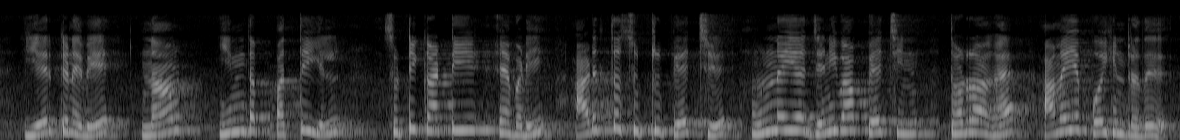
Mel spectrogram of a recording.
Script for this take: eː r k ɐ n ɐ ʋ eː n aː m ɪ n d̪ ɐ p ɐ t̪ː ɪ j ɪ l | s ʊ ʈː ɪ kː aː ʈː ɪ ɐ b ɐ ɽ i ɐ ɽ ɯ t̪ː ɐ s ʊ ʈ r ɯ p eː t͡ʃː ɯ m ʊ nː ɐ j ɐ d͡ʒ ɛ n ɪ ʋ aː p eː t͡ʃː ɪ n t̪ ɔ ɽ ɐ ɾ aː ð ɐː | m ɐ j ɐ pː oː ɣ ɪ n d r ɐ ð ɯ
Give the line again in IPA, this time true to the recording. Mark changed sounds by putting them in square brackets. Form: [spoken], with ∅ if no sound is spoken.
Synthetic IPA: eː r k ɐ n ɐ ʋ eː n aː m ɪ n d̪ ɐ p ɐ t̪ː ɪ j ɪ l | s ʊ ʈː ɪ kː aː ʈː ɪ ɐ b ɐ ɽ i ɐ ɽ ɯ t̪ː ɐ s ʊ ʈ r ɯ p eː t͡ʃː ɯ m ʊ nː ɐ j ɐ d͡ʒ ɛ n ɪ ʋ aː p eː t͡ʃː ɪ n t̪ ɔ ɽ ɐ ɾ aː [ɣ] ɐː | m ɐ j ɐ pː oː ɣ ɪ n d r ɐ ð ɯ

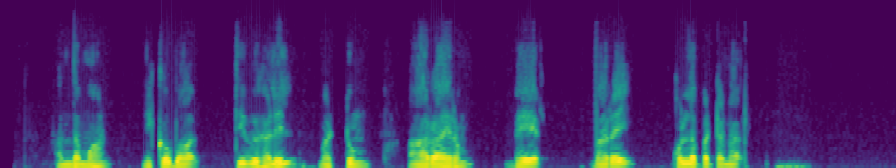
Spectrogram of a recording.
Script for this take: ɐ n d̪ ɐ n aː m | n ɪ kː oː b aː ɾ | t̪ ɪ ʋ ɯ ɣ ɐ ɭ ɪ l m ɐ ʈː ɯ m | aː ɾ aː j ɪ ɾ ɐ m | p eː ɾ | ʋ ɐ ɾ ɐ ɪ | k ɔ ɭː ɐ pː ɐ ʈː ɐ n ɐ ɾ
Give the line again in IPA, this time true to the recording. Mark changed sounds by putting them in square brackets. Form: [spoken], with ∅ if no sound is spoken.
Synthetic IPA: ɐ n d̪ ɐ [m] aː [n] | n ɪ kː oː b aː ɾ | t̪ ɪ ʋ ɯ ɣ ɐ ɭ ɪ l m ɐ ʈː ɯ m | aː ɾ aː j ɪ ɾ ɐ m | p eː ɾ | ʋ ɐ ɾ ɐ ɪ | k ɔ ɭː ɐ pː ɐ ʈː ɐ n ɐ ɾ

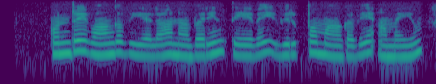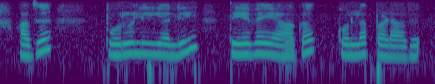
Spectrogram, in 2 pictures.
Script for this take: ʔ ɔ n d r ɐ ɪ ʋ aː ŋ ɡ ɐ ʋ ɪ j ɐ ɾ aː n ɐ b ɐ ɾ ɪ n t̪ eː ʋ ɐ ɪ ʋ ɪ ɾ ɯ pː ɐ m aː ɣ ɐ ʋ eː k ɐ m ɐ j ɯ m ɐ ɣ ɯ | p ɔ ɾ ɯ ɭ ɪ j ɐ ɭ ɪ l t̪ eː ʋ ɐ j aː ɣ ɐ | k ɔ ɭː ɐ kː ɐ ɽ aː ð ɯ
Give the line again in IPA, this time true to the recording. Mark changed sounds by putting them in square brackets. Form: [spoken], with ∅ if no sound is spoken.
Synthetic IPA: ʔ ɔ n d r ɐ ɪ ʋ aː ŋ ɡ ɐ ʋ ɪ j ɐ [l] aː n ɐ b ɐ ɾ ɪ n t̪ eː ʋ ɐ ɪ ʋ ɪ ɾ ɯ pː ɐ m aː ɣ ɐ ʋ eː [ʔ] ɐ m ɐ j ɯ m ɐ [ð] ɯ | p ɔ ɾ ɯ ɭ ɪ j ɐ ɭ ɪ l t̪ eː ʋ ɐ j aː ɣ ɐ | k ɔ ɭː ɐ [pː] ɐ ɽ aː ð ɯ

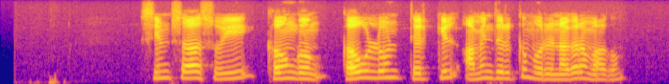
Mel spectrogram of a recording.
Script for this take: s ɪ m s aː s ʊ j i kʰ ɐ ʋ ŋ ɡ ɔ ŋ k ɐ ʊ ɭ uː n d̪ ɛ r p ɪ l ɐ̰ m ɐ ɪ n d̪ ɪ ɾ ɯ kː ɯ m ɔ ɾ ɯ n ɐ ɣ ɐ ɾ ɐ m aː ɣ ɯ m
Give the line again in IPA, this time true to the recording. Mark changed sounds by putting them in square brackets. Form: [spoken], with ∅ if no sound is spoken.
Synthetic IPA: s ɪ m s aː s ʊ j i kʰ ɐ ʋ ŋ ɡ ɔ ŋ k ɐ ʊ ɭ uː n [t̪] ɛ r [k] ɪ l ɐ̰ m ɐ ɪ n d̪ ɪ ɾ ɯ kː ɯ m ɔ ɾ ɯ n ɐ ɣ ɐ ɾ ɐ m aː ɣ ɯ m

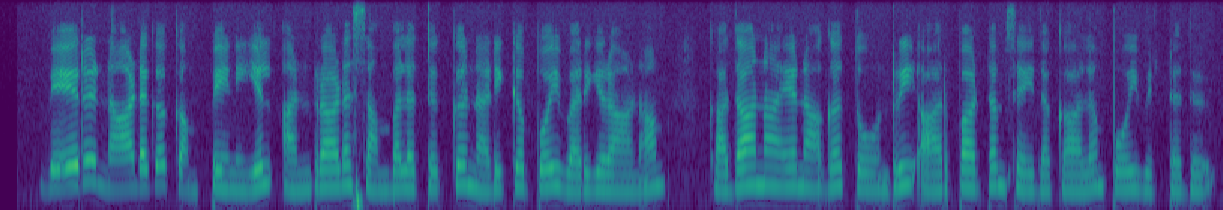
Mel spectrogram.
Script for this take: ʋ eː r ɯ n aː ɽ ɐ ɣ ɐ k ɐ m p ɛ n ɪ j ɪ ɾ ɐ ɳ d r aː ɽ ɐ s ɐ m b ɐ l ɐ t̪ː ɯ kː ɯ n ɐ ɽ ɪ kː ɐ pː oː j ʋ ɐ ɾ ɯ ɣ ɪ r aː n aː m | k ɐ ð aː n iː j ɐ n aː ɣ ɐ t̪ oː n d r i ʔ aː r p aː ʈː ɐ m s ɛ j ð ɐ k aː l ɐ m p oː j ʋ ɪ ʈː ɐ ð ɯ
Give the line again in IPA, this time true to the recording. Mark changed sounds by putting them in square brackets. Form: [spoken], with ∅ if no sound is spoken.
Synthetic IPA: ʋ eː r ɯ n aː ɽ ɐ ɣ ɐ k ɐ m p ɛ n ɪ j ɪ [l] ɐ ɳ d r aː ɽ ɐ s ɐ m b ɐ l ɐ t̪ː ɯ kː ɯ n ɐ ɽ ɪ kː ɐ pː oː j ʋ ɐ ɾ ɯ ɣ ɪ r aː n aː m | k ɐ ð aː n [aː] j ɐ n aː ɣ ɐ t̪ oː n d r i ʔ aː r p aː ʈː ɐ m s ɛ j ð ɐ k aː l ɐ m p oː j ʋ ɪ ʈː ɐ ð ɯ

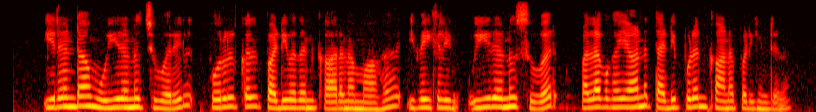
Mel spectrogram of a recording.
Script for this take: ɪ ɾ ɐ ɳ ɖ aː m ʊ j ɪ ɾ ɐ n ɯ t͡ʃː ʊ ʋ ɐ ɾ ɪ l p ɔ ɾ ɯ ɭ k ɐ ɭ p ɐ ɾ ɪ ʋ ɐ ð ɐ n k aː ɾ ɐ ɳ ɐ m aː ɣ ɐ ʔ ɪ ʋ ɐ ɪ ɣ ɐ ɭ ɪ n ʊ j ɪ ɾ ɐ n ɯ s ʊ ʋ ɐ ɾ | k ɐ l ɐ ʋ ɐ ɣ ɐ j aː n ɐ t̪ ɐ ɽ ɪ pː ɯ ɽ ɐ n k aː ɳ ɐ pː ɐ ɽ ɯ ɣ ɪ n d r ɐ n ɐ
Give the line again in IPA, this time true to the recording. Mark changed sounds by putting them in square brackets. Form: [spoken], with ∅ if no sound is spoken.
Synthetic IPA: ɪ ɾ ɐ ɳ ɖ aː m ʊ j ɪ ɾ ɐ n ɯ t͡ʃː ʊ ʋ ɐ ɾ ɪ l p ɔ ɾ ɯ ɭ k ɐ ɭ p ɐ [ɽ] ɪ ʋ ɐ ð ɐ n k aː ɾ ɐ ɳ ɐ m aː ɣ ɐ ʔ ɪ ʋ ɐ ɪ ɣ ɐ ɭ ɪ n ʊ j ɪ ɾ ɐ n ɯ s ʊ ʋ ɐ ɾ | [p] ɐ l ɐ ʋ ɐ ɣ ɐ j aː n ɐ t̪ ɐ ɽ ɪ pː ɯ ɽ ɐ n k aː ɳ ɐ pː ɐ ɽ ɯ ɣ ɪ n d r ɐ n ɐ

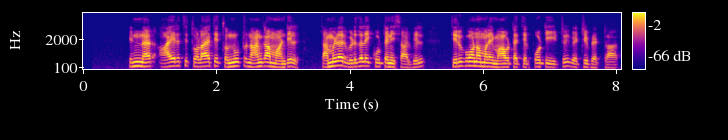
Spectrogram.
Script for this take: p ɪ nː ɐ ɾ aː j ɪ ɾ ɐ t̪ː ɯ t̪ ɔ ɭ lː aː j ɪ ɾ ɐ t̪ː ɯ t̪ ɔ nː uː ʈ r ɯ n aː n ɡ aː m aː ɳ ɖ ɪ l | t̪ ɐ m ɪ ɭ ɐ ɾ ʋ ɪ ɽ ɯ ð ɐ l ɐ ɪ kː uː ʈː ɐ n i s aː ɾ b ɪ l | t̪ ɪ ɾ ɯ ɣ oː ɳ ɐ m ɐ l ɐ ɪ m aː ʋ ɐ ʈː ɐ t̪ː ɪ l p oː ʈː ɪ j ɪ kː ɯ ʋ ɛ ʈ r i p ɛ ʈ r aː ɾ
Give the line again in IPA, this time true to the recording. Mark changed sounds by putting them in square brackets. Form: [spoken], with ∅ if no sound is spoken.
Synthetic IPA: p ɪ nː ɐ ɾ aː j ɪ ɾ ɐ t̪ː ɯ t̪ ɔ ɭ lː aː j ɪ ɾ ɐ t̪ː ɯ t̪ ɔ nː uː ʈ r ɯ n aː n ɡ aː m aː ɳ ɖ ɪ l | t̪ ɐ m ɪ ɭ ɐ ɾ ʋ ɪ ɽ ɯ ð ɐ l ɐ ɪ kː uː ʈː ɐ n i s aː ɾ b ɪ l | t̪ ɪ ɾ ɯ ɣ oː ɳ ɐ m ɐ l ɐ ɪ m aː ʋ ɐ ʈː ɐ t̪ː ɪ l p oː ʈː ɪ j ɪ [ʈː] ɯ ʋ ɛ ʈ r i p ɛ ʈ r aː ɾ

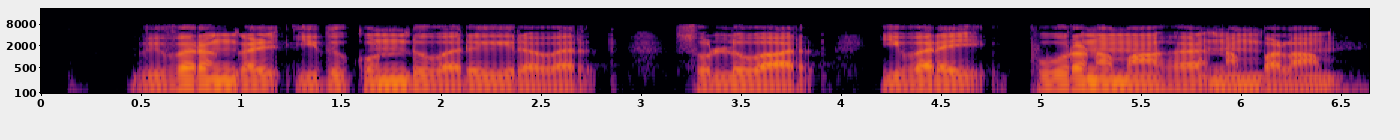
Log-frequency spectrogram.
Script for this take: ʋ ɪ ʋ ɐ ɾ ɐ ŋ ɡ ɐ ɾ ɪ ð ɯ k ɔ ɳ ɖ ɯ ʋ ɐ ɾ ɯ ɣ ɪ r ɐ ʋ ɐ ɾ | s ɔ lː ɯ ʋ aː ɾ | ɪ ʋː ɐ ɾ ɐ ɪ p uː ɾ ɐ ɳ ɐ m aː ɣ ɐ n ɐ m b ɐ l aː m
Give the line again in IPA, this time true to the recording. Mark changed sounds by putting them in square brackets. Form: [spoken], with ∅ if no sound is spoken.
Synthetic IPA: ʋ ɪ ʋ ɐ ɾ ɐ ŋ ɡ ɐ [ɭ] ɪ ð ɯ k ɔ ɳ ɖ ɯ ʋ ɐ ɾ ɯ ɣ ɪ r ɐ ʋ ɐ ɾ | s ɔ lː ɯ ʋ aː ɾ | ɪ [ʋ] ɐ ɾ ɐ ɪ p uː ɾ ɐ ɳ ɐ m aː ɣ ɐ n ɐ m b ɐ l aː m

